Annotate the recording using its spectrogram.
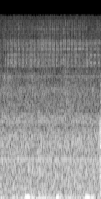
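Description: Steady background hiss and low hum of the recording, with three soft, low thumps as a wooden box and small paper pieces are handled on the tabletop.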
